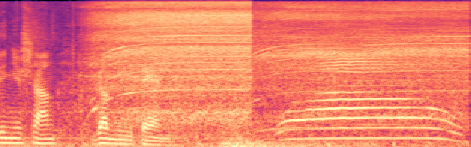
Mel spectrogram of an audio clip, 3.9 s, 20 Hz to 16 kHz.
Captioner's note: 70mai Vacuum Cleaner Swift starts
